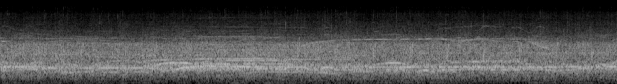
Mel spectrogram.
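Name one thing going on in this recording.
A large crowd cheers and shouts loudly in a big echoing hall.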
